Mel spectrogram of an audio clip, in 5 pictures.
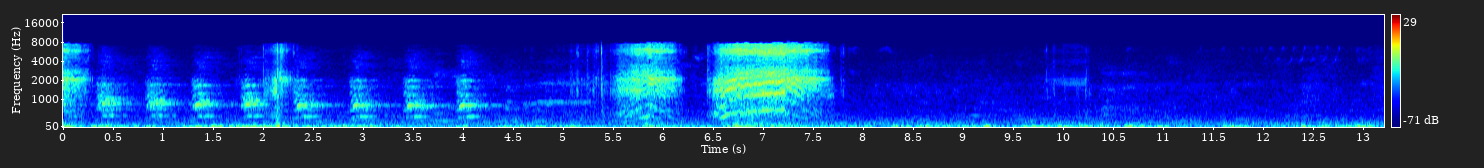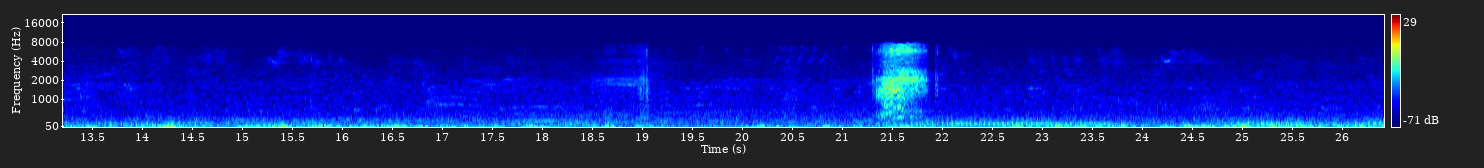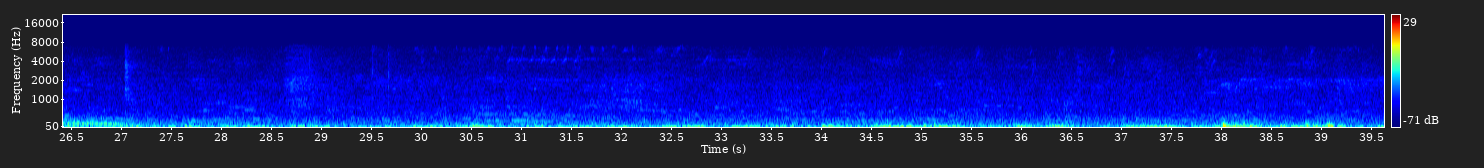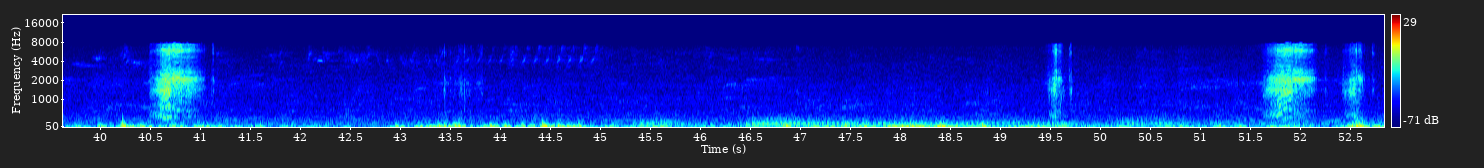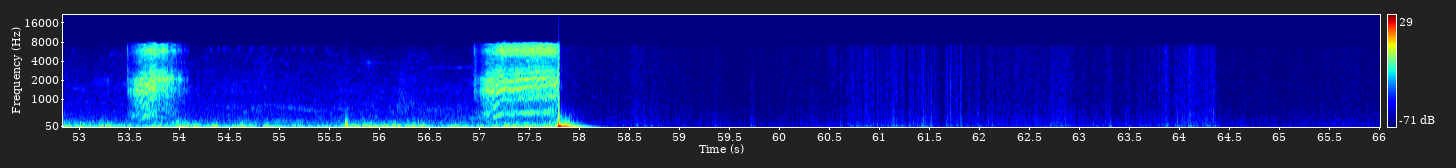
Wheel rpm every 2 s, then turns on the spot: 10, 0, 10, 50, 0, 0, 0, 0, 0, 0, 0, 0, 0, 0, 0, 0, 0, 0, 0, 0, 10, 0, 0, 0, 0, 0, 10, 0, 40, 20, 120, 20, 10.
none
